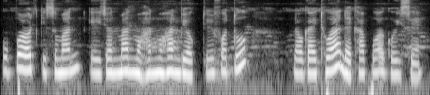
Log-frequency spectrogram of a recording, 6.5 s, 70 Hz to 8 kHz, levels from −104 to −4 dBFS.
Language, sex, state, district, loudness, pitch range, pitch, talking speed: Assamese, female, Assam, Sonitpur, -16 LUFS, 205-230 Hz, 215 Hz, 110 wpm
